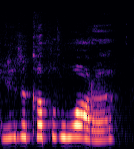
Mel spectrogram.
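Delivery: clumsy put-on British accent. Asked to try a British accent, the speaker attempts one. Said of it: "try to have a British accent".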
